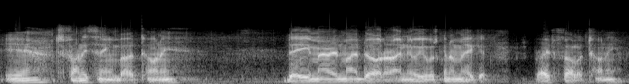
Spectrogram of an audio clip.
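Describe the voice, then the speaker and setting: A man's voice: extremely low pitch, fairly even intonation, brisk, a little hiss or hum. An actor playing a weary, brooding elderly father-in-law in a 1950s radio drama, rambling in a folksy, repetitive way. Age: older. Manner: rambling, folksy, repeats himself. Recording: muffled vintage radio, music behind.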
